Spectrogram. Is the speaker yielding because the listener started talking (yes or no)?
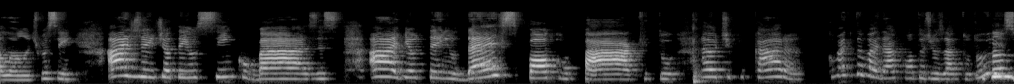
yes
